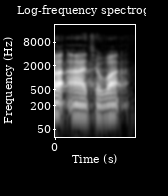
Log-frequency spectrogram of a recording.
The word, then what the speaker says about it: อาชวะ: ทุก อย่าง 4 อาชวะ อ อ่าง สระ อา ช ช้าง วอ แหวน สระอะ อ่าน ว่า อาชวะ ทรง ซื่อ ตรง ไม่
